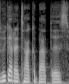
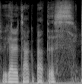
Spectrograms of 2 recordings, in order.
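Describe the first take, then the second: First: Said in the usual way. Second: "We gotta talk about this" said much softer and lower, as an aside; quieter repeat. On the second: Shown as a demonstration. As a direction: drop the volume and mutter it to yourself.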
